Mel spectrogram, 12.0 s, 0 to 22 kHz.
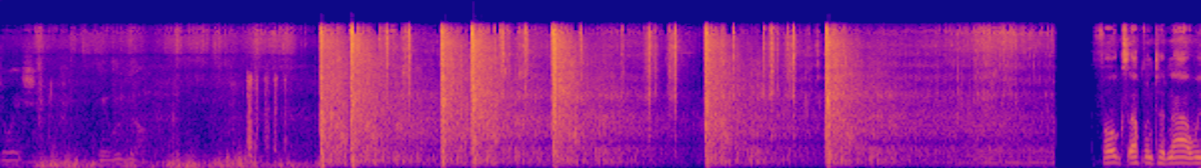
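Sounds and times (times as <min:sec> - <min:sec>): shotgun shots ringing out: 0:03.2 - 0:09.2
shotgun pump clicks: 0:03.8 - 0:08.3.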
